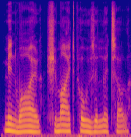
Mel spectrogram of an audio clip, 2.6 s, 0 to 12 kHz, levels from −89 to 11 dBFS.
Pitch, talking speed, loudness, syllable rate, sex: 140 Hz, 135 wpm, -15 LUFS, 4.2 syllables/s, male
